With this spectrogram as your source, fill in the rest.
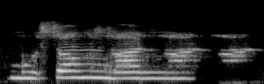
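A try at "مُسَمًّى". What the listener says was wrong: Okay, so because of the shadda, I want you to make sure that you join the seen and the meme with a bit of force. Okay, you still need to keep practicing that shadda. Because of the shadda, you have to do the seen and the meme with a bit of force.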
